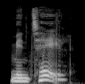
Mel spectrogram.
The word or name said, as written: mental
